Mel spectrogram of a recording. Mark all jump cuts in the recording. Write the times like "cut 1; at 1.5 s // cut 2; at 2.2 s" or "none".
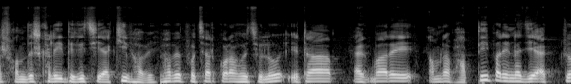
cut 1; at 1.6 s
